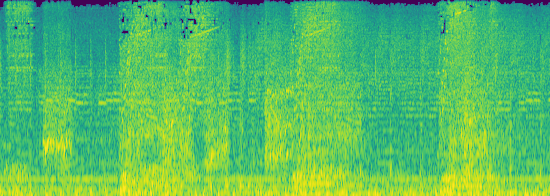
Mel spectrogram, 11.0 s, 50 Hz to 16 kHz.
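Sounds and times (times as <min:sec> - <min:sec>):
video game background music: 0:00.0 - 0:11.0.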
